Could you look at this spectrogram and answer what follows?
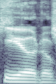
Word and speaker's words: Chiodo: Chiodo Brothers. Yeah. Chiodo Brothers.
